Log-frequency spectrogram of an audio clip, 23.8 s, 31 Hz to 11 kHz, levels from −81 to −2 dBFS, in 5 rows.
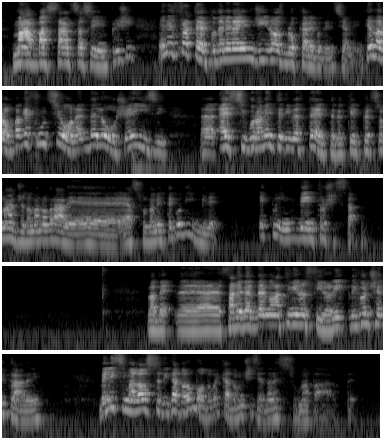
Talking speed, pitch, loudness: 155 wpm, 155 Hz, -35 LUFS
